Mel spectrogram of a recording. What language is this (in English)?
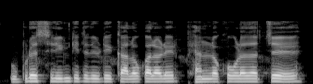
Bangla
